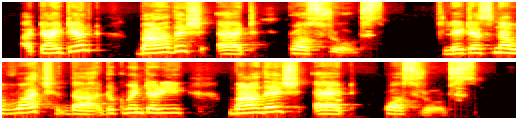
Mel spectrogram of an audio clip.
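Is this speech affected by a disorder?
No.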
